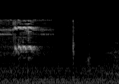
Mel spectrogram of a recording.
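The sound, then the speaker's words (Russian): A short, high electronic ringing tone on a phone line as a priest calls in, one brief burst at moderate volume, followed by a faint click and quiet line hiss. “Сейчас вот батюшка звонит.”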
